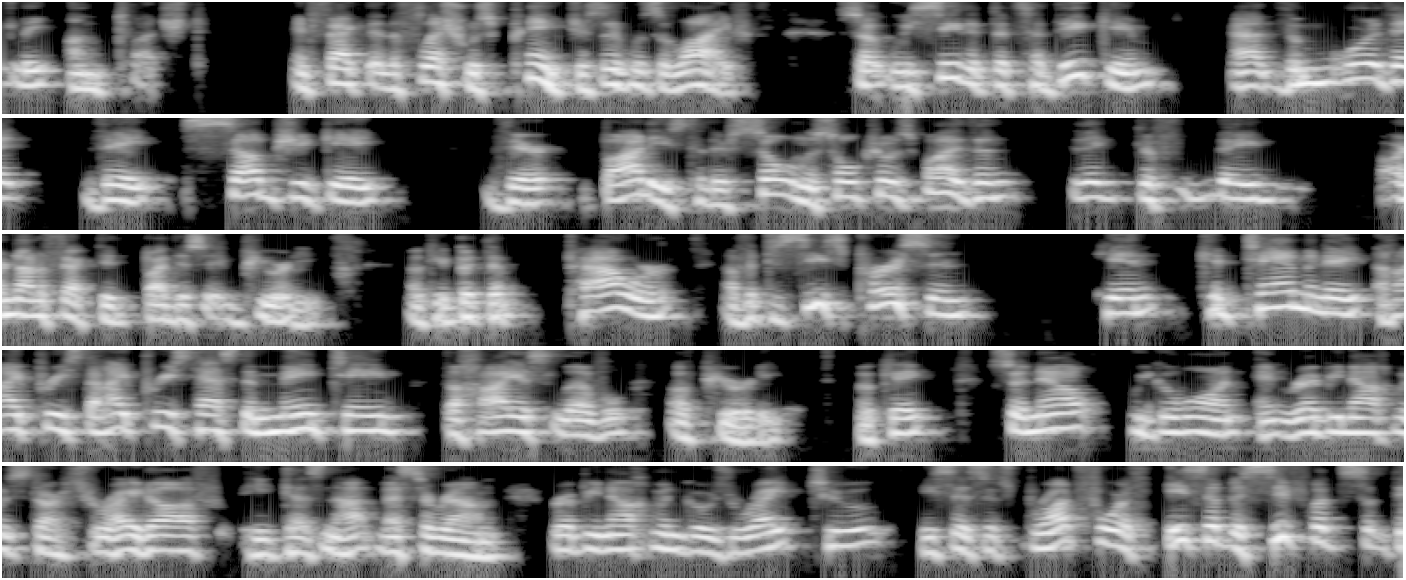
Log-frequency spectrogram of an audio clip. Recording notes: Recorded via TORCHzoom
